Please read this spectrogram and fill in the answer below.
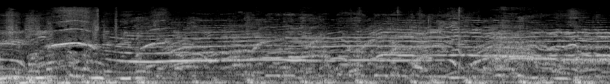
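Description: A group of children shouting and cheering excitedly all together, many high voices overlapping, with a low thumping beat underneath.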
